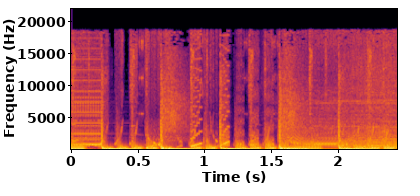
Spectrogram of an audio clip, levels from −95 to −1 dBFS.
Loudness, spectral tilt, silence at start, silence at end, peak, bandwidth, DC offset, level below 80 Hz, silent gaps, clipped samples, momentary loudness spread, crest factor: -12 LUFS; -5.5 dB/octave; 0 s; 0 s; 0 dBFS; 19.5 kHz; under 0.1%; -14 dBFS; none; under 0.1%; 1 LU; 10 dB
